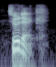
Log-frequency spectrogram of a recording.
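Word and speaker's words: Tudyk: Torres juel State and alen how do you pronounce his last name tudk tudk Alan tudk reminisced about the show and as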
